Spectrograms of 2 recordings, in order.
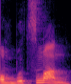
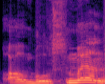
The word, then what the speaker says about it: омбудсман: російською коли говорить, то не може вимовити слово "омбудсман". Олбусмен. Що робити, коли до вас прийшов цей, олбусмен.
